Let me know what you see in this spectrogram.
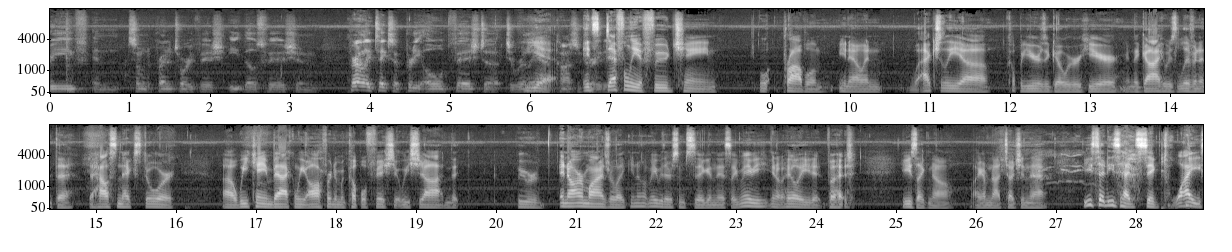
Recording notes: This episode was recorded on the porch of the famous "Crab Shack," so be prepared to hear some AC humming and some seagulls singing.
